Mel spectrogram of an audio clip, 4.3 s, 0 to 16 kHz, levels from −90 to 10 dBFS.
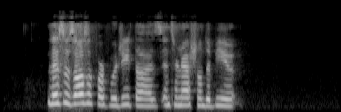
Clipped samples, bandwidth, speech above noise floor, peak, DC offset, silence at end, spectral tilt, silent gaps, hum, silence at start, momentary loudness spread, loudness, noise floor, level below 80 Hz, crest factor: under 0.1%; 9.6 kHz; 61 dB; -2 dBFS; under 0.1%; 1.35 s; -2 dB/octave; none; none; 0.6 s; 10 LU; -19 LUFS; -80 dBFS; -74 dBFS; 20 dB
